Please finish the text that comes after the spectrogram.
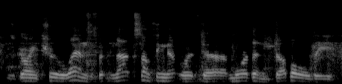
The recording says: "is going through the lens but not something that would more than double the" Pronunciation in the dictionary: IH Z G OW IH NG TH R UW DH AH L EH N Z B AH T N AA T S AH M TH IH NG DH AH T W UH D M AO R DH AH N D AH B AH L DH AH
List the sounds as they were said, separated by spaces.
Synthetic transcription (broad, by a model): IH Z G OW IH NG TH R UW L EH N Z B AH T N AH T S AH M TH IH NG DH AH T W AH D M AO R DH AH N D AH B L DH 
